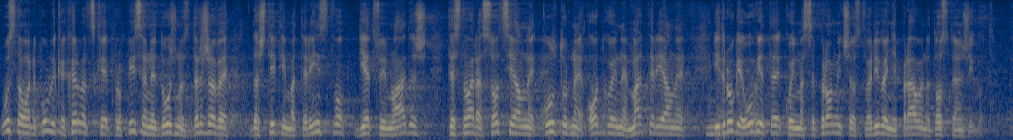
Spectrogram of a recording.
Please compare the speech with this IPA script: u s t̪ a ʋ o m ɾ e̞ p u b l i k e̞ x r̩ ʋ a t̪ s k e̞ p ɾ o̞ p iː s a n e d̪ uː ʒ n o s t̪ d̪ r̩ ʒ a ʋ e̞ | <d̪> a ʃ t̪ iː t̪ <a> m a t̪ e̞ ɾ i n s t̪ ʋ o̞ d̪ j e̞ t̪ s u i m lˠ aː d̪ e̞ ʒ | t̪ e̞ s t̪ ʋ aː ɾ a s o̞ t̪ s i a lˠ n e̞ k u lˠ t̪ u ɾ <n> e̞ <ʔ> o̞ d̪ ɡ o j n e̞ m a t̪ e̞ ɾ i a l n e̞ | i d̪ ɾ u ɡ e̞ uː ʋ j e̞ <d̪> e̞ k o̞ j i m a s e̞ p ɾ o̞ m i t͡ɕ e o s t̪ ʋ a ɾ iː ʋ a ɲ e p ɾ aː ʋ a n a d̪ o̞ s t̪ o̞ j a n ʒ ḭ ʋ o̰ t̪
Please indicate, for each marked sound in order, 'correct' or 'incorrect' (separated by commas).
correct, incorrect, correct, correct, incorrect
